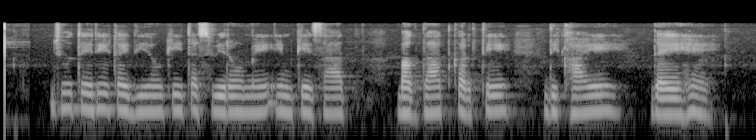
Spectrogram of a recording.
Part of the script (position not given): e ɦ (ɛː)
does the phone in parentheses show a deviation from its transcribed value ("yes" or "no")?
yes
